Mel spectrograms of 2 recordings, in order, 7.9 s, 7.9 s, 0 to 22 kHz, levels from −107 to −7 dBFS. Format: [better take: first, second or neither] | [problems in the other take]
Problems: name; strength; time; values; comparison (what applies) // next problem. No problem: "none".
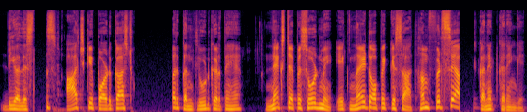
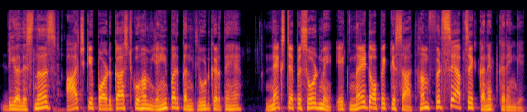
second | audio cutting out; at 0.5 s, at 2 s for 0.5 s and at 7 s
